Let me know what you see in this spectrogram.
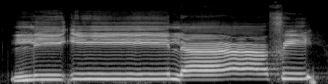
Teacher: لی ای، لام کھڑا زبر لا، لی ای لا، لی ای لا، فا زیر فی، لی ای لا فی، کھڑا زبر ہے لام کے اوپر، اس کو ایک الف کی لمٹ میں ہم نے اوپر کی طرف کھینچا۔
